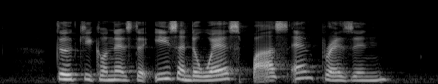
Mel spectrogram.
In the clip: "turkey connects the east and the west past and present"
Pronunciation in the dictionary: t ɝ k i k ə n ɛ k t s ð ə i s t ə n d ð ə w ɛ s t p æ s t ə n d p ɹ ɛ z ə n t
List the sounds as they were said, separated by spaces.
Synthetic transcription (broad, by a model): t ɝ k i k ə n ɛ k t s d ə i s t ə n d ə w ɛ s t p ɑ s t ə n p ɹ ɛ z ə n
